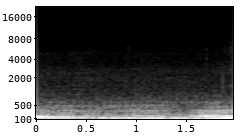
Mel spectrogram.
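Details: Test drive after replacing knocking parts on both sides of the car: steady low engine and road rumble with no knocks or clunks from the suspension while turning left and right.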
